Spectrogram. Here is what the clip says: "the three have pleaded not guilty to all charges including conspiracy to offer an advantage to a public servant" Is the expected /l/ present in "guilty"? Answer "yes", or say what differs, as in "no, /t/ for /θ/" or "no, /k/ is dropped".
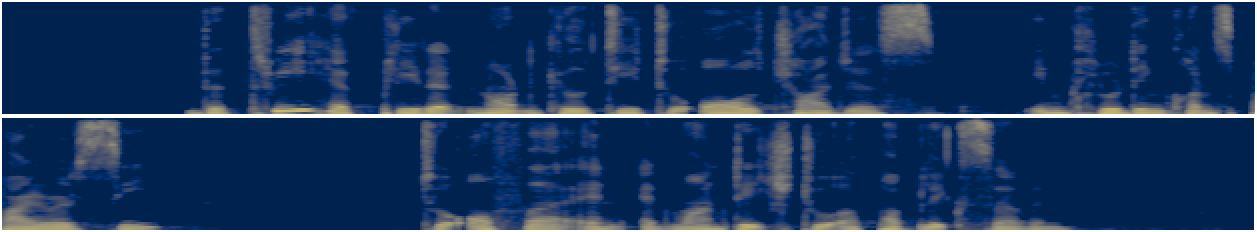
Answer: yes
